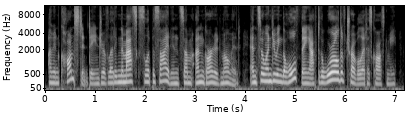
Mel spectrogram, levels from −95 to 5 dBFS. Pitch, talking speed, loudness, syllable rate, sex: 210 Hz, 240 wpm, -21 LUFS, 6.1 syllables/s, female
